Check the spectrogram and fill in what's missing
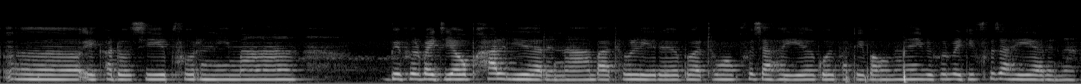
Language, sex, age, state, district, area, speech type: Bodo, female, 18-30, Assam, Kokrajhar, urban, spontaneous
